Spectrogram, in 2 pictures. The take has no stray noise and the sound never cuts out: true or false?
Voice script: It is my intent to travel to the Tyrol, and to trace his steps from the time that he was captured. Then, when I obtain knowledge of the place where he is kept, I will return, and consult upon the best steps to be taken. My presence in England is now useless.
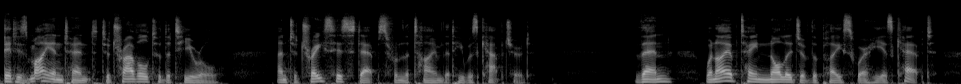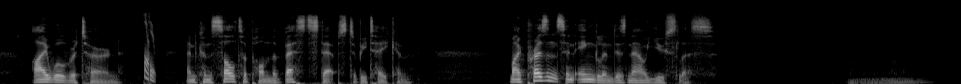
false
